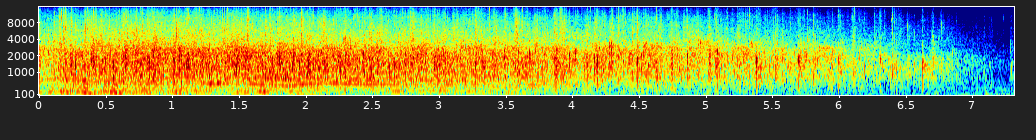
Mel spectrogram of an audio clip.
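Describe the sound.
Audience applause at a live performance after a drum solo ends. Dense, sustained clapping holds steady, then thins and fades out over the last second or two.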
